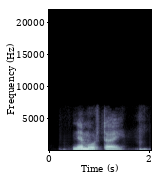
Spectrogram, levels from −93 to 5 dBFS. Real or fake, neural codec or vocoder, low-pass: fake; codec, 24 kHz, 0.5 kbps, DualCodec; 7.2 kHz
